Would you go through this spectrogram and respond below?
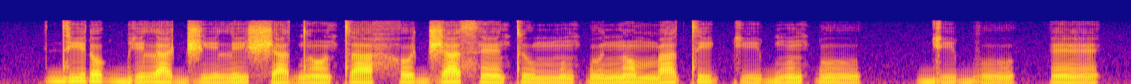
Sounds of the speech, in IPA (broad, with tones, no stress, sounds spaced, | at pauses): d i˦ ɾ o˦˨ ɡ͡b i˧ l a˨ d͡ʒ i˨ l i˧ ʃ a˨ d ɔ̃˨ t a˨ h o˧ d͡ʒ a˦ s ɛ̃˧ t u˧ m ũ˨ k͡p u˨˦ n ɔ̃˦˨ m a˨˦ t i˦˨ k i˨˦ b ũ˦ k͡p u˦˨ | ɡ i˨ b u˨ | ɛ̃˨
